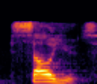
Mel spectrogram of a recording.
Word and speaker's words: solutes: notice the word solute sounds as if it has a Y in it right before the U solutes that's how we pronounce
